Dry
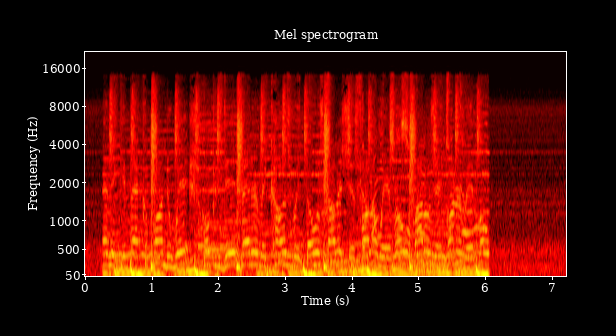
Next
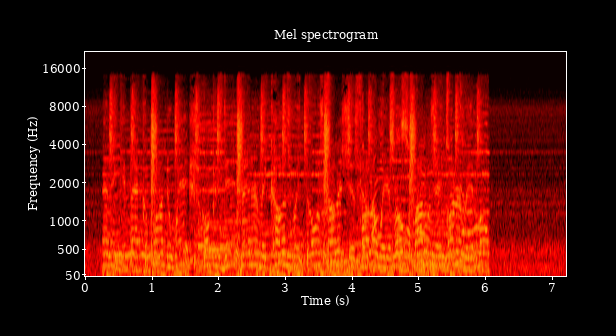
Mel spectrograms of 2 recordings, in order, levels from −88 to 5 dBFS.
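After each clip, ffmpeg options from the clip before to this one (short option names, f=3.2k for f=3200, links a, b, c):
-af "afftfilt=real='re*lt(hypot(re,im),0.251)':imag='im*lt(hypot(re,im),0.251)':win_size=1024:overlap=0.75"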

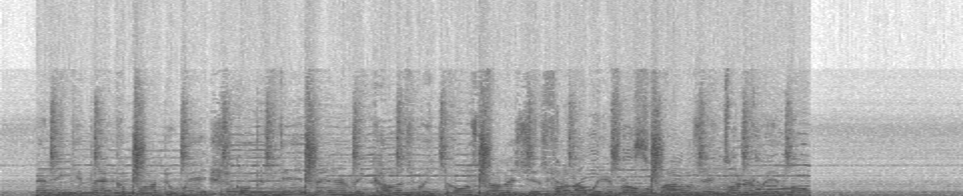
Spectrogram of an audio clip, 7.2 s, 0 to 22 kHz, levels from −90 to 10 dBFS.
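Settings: -filter_complex "[0:a]bass=f=250:g=3,treble=f=4k:g=1,asplit=2[a][b];[b]acompressor=threshold=-38dB:ratio=6,volume=1.5dB[c];[a][c]amix=inputs=2:normalize=0,acrusher=bits=6:mode=log:mix=0:aa=0.000001,volume=7.5dB"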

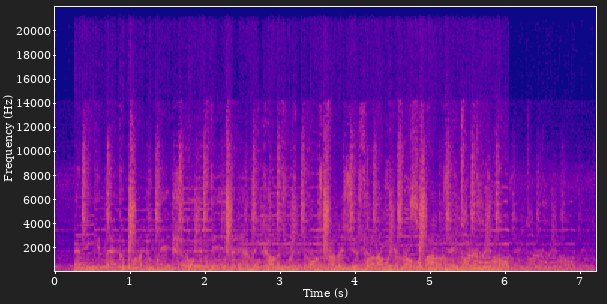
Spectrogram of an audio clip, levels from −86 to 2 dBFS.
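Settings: -filter_complex "[0:a]asplit=2[a][b];[b]adelay=875,lowpass=f=4.6k:p=1,volume=-8dB,asplit=2[c][d];[d]adelay=875,lowpass=f=4.6k:p=1,volume=0.5,asplit=2[e][f];[f]adelay=875,lowpass=f=4.6k:p=1,volume=0.5,asplit=2[g][h];[h]adelay=875,lowpass=f=4.6k:p=1,volume=0.5,asplit=2[i][j];[j]adelay=875,lowpass=f=4.6k:p=1,volume=0.5,asplit=2[k][l];[l]adelay=875,lowpass=f=4.6k:p=1,volume=0.5[m];[a][c][e][g][i][k][m]amix=inputs=7:normalize=0,volume=-8.5dB"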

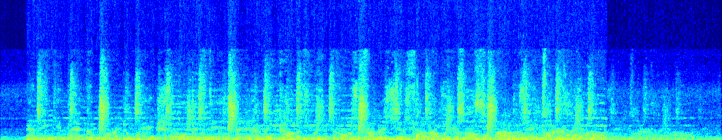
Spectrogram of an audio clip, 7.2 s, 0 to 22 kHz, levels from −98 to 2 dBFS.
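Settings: -af "afftfilt=real='hypot(re,im)*cos(2*PI*random(0))':imag='hypot(re,im)*sin(2*PI*random(1))':win_size=512:overlap=0.75,volume=-5dB"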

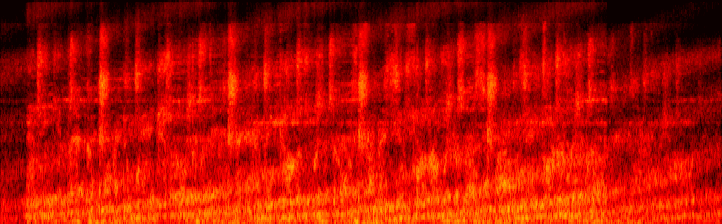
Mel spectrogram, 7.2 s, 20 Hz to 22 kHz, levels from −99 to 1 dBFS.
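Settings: -af "afftfilt=real='re*pow(10,12/40*sin(2*PI*(0.74*log(max(b,1)*sr/1024/100)/log(2)-(0.77)*(pts-256)/sr)))':imag='im*pow(10,12/40*sin(2*PI*(0.74*log(max(b,1)*sr/1024/100)/log(2)-(0.77)*(pts-256)/sr)))':win_size=1024:overlap=0.75,volume=-2dB"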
